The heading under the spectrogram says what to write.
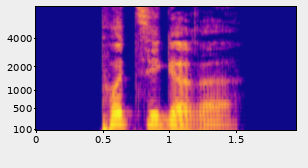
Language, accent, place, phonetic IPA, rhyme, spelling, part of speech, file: German, Germany, Berlin, [ˈpʊt͡sɪɡəʁə], -ʊt͡sɪɡəʁə, putzigere, adjective, De-putzigere.ogg
- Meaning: inflection of putzig: 1. strong/mixed nominative/accusative feminine singular comparative degree 2. strong nominative/accusative plural comparative degree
